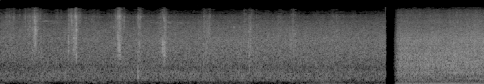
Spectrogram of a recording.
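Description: Fast-flowing River Lund in the Lake District, a continuous rushing of water close by, with a few soft crunching footsteps near the start and a short break just before the end.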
